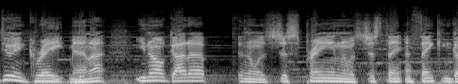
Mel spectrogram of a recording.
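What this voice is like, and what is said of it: Usual voice. Nothing is said of it.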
